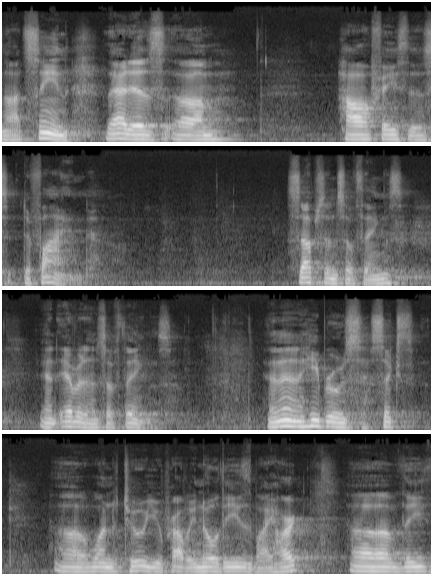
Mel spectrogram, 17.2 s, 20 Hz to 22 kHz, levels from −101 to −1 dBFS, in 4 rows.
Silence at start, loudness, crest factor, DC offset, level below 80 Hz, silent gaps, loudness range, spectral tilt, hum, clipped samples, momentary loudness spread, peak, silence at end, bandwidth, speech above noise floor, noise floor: 0 s; -22 LUFS; 20 dB; under 0.1%; -62 dBFS; none; 7 LU; -6 dB/octave; none; under 0.1%; 17 LU; -4 dBFS; 0 s; 16.5 kHz; 33 dB; -55 dBFS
